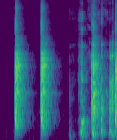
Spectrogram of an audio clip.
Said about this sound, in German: Genau dieser Applaus, den hätte ich dir jetzt auch gegeben.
